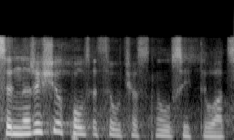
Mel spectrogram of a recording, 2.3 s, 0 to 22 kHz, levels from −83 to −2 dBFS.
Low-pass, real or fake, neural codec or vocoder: 7.2 kHz; fake; codec, 16 kHz, 0.8 kbps, ZipCodec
